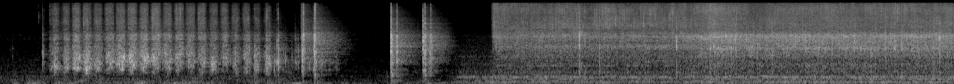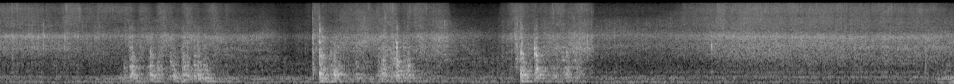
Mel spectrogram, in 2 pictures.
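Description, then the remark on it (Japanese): Steady sizzling of food frying in the kitchen of the Tonkin Polynesian restaurant in Gotanda in the morning, with scraping and stirring bursts, a brief pause near the start, then continuous hissing under clattering utensil sounds. “今朝は五反田にあるトンキンポリネシアンのいい音”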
